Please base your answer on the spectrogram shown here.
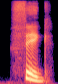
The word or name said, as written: fig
